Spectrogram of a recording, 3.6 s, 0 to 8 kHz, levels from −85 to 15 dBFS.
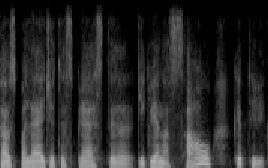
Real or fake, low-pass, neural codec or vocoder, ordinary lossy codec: fake; 7.2 kHz; codec, 16 kHz in and 24 kHz out, 1 kbps, XY-Tokenizer; Opus, 16 kbps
